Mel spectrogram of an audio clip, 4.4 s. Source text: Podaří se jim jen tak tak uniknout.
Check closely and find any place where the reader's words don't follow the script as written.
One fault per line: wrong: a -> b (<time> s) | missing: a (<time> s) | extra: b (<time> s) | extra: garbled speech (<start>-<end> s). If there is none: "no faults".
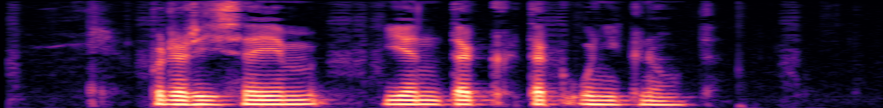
no faults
